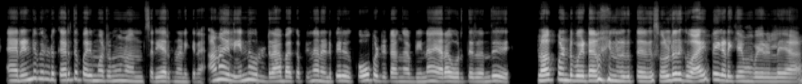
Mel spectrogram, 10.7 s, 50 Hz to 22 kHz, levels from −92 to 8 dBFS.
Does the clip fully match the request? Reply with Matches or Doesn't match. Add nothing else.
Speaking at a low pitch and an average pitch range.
Doesn't match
